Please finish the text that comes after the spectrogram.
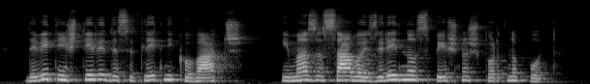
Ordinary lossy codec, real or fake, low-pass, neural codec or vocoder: none; real; 14.4 kHz; none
